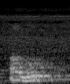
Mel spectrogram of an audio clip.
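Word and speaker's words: Allauch: Alô, não tem como esquecer. Se escreve Alauche, mas se fala alô.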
